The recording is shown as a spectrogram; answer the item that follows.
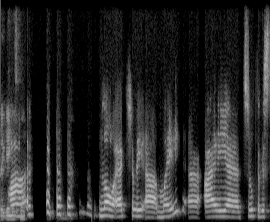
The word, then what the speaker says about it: Mei: They spell it MEI, and I am from Russia, so I have to get a passport in Russia. So that's why they wrote it in this way, but I pronounce it like May, like the month of May.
